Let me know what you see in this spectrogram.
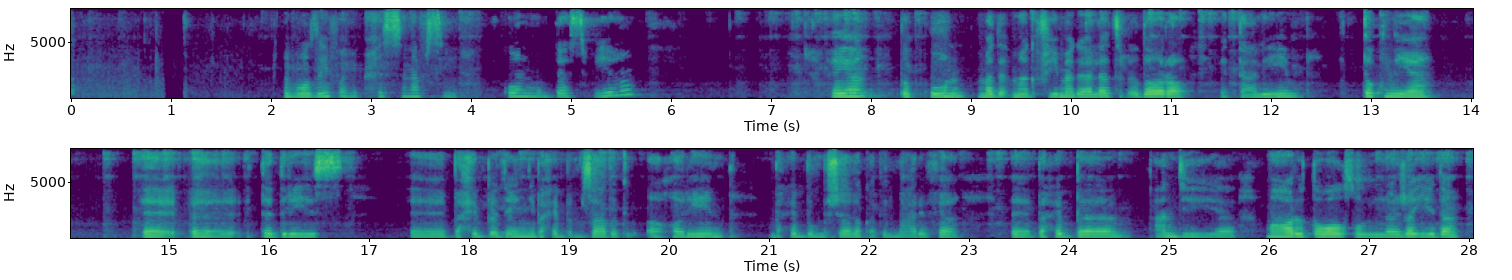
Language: Hijazi Arabic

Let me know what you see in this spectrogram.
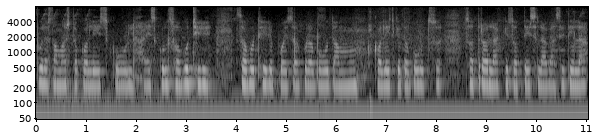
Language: Odia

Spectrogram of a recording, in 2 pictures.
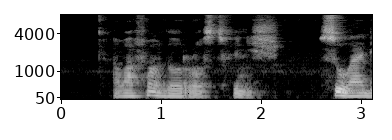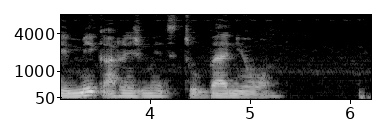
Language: Nigerian Pidgin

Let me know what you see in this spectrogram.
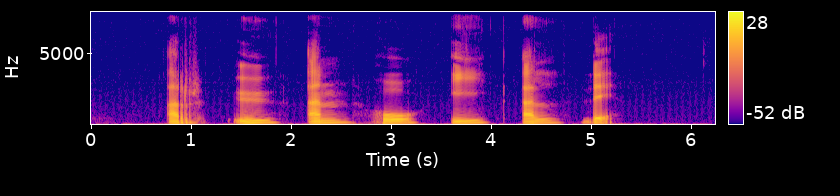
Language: Norwegian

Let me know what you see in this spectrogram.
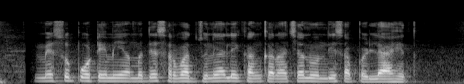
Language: Marathi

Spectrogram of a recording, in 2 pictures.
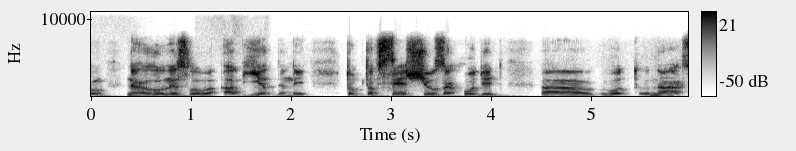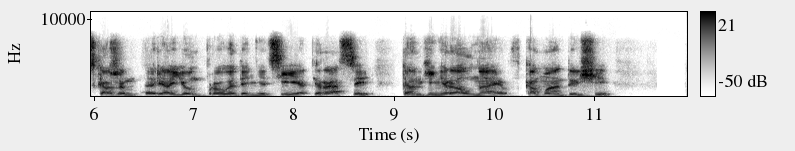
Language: Ukrainian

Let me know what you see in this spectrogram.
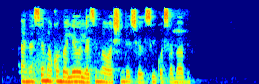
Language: Swahili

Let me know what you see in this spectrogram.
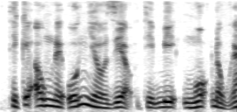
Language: Vietnamese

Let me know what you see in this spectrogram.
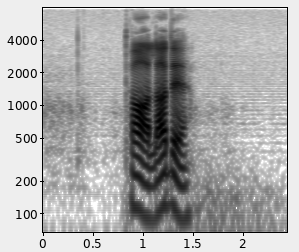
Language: Swedish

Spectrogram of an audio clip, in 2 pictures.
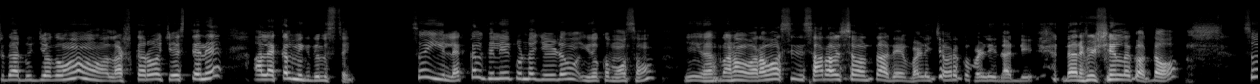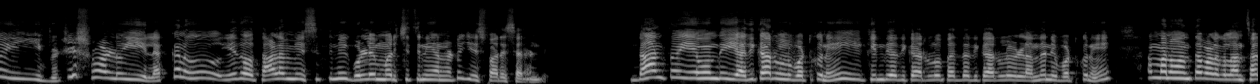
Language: Telugu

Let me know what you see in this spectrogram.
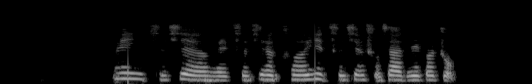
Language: Chinese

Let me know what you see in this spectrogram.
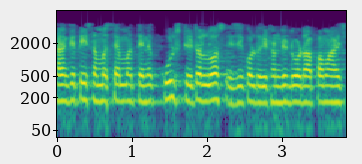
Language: Gujarati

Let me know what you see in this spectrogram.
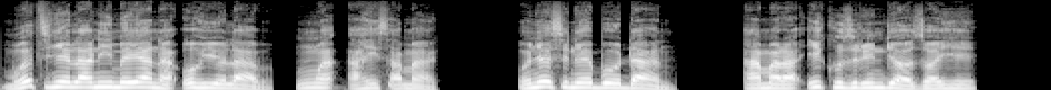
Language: Igbo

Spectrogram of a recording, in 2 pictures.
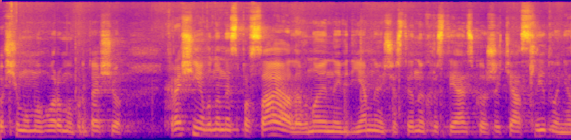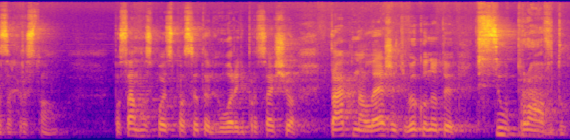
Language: Ukrainian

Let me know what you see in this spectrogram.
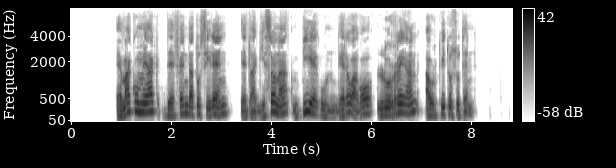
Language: Basque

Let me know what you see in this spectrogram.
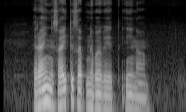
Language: Kalenjin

